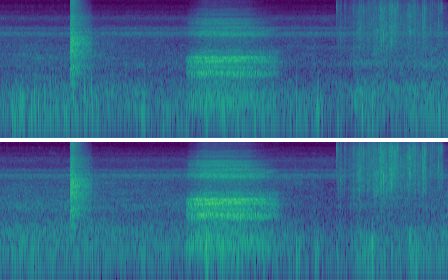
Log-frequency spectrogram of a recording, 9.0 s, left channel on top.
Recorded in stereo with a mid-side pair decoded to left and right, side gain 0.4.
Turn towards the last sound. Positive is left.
turn(degrees=-45)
